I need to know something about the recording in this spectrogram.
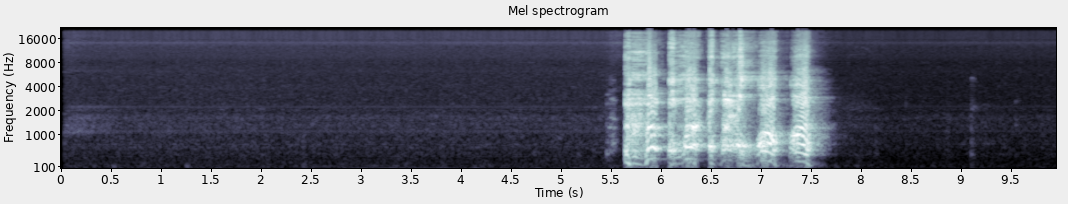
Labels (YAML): expert_labels:
- quality: good
  cough_type: dry
  dyspnea: false
  wheezing: false
  stridor: false
  choking: true
  congestion: false
  nothing: false
  diagnosis: lower respiratory tract infection
  severity: severe
age: 59
gender: male
respiratory_condition: false
fever_muscle_pain: false
status: symptomatic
